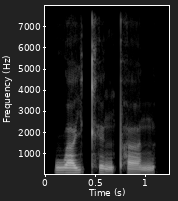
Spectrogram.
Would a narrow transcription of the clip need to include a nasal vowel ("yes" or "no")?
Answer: no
